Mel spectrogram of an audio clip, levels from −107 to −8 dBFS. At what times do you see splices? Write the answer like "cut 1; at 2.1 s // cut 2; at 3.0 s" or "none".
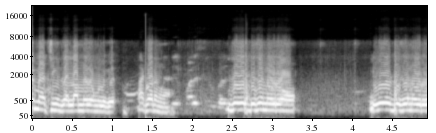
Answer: cut 1; at 1.4 s

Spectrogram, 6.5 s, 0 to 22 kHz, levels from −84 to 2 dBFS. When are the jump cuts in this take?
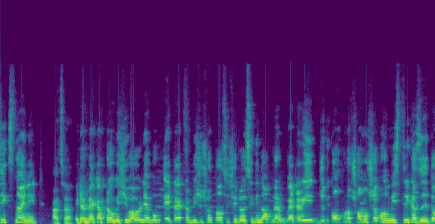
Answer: none

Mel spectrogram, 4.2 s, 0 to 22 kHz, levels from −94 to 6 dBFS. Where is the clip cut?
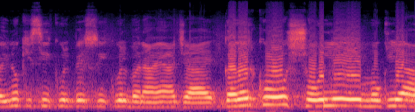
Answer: cut 1; at 2.2 s

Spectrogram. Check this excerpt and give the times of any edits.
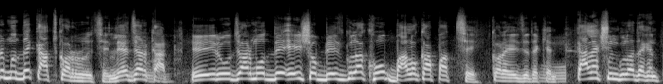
cut 1; at 1.8 s // cut 2; at 4.9 s // cut 3; at 5.6 s

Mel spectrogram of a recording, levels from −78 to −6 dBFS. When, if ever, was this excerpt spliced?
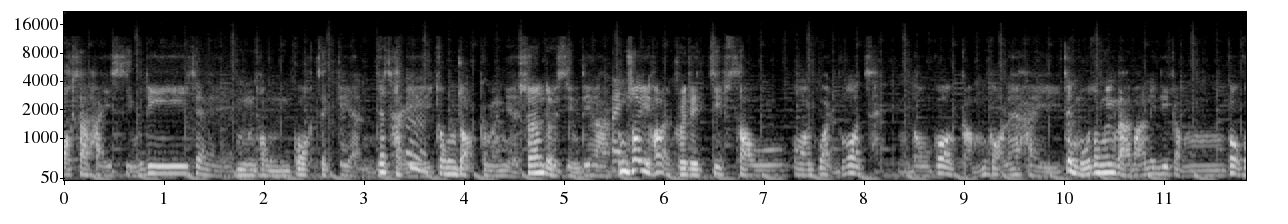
none

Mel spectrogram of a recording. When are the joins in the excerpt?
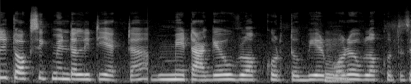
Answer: cut 1; at 1.4 s

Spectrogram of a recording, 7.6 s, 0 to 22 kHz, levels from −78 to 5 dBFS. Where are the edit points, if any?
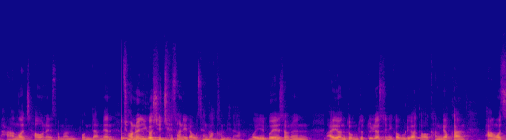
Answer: cut 1; at 1.9 s // cut 2; at 6.3 s

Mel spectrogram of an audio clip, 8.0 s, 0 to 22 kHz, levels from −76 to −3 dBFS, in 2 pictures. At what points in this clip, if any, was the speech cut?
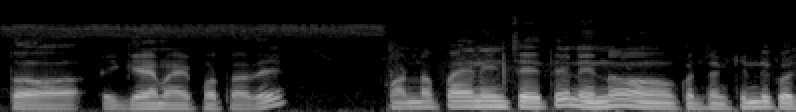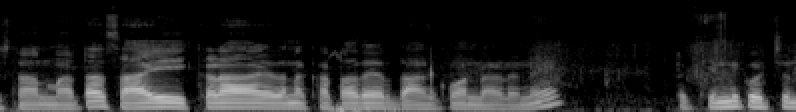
cut 1; at 1.9 s

